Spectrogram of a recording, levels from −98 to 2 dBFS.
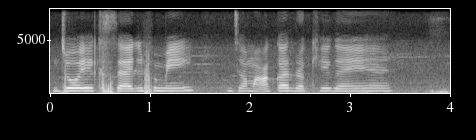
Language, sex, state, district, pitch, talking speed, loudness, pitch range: Hindi, female, Chhattisgarh, Raipur, 250 Hz, 135 wpm, -15 LUFS, 235-255 Hz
